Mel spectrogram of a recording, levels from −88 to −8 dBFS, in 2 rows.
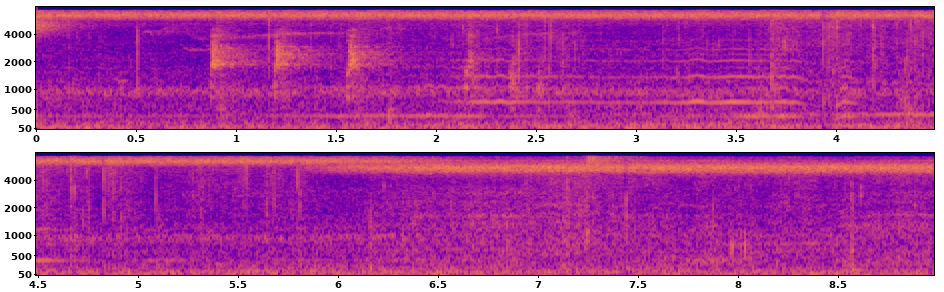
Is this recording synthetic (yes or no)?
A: no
